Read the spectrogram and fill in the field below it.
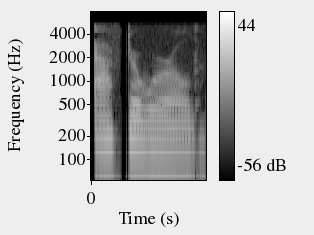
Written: afterworld

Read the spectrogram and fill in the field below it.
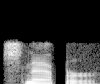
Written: snapper

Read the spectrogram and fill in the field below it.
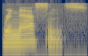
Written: renascence

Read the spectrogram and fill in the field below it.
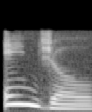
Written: Angel Falls

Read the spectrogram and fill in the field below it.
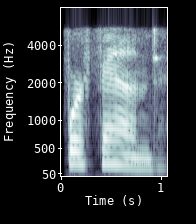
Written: forfend

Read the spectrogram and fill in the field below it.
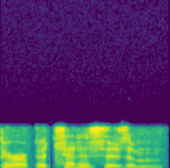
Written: Peripateticism

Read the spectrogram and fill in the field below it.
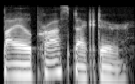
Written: bioprospector

